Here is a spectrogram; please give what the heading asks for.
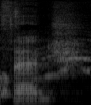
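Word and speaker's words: selvedge: the word out loud selfedge self there it's like it's spelled and pronounced basically both ways yeah both ways as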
